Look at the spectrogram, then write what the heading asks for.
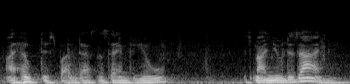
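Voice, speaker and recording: A man's voice: deep voice, normal speed, natural voice. A man acting in a radio drama as a sentimental, whimsical clothmaker. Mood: kindly. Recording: muffled distant radio recording, faint hiss.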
